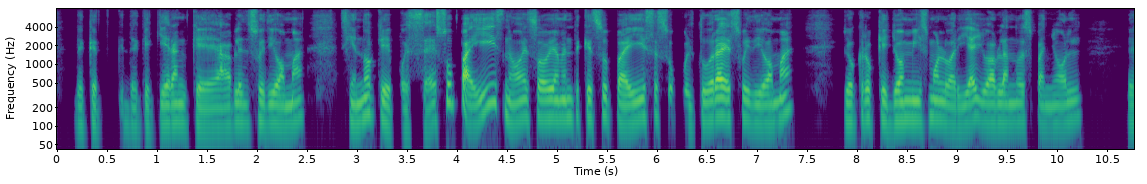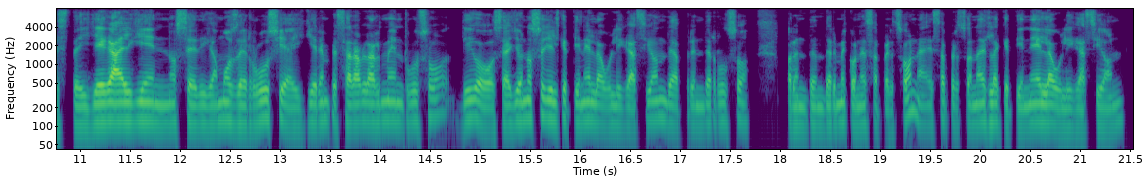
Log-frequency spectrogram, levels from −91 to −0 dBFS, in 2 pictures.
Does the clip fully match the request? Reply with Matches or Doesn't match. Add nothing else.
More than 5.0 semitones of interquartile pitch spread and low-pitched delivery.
Doesn't match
